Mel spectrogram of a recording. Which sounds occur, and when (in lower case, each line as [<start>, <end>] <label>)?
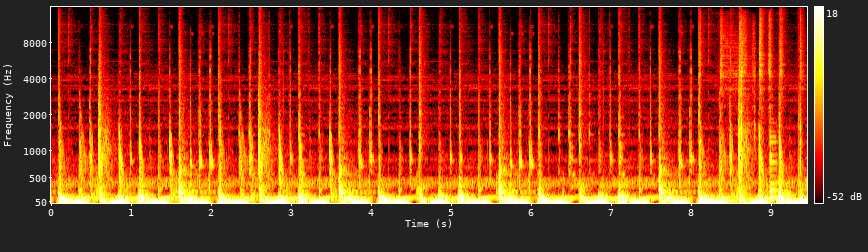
[0.01, 9.45] music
